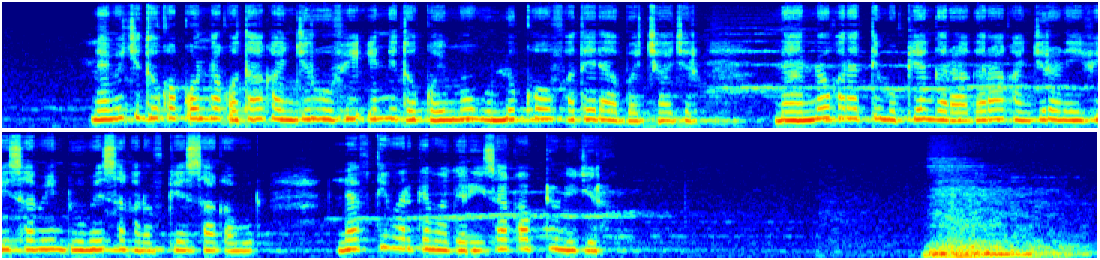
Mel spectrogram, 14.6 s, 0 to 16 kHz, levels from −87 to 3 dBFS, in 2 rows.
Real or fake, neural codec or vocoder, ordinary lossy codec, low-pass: fake; vocoder, 44.1 kHz, 128 mel bands every 256 samples, BigVGAN v2; Opus, 64 kbps; 14.4 kHz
